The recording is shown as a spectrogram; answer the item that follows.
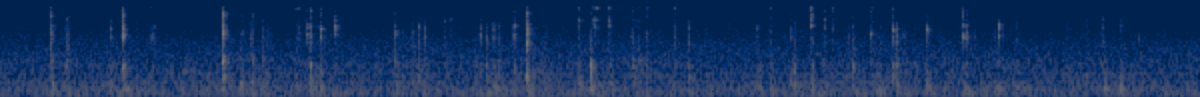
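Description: Faint computer keyboard typing: irregular, closely spaced key clicks as a line of code is entered.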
